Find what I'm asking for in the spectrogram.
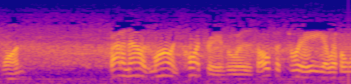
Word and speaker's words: Coughtry: Cawtry is the way fellow pronounces his name. It's spelled C-O-U-G-H-T-R-Y, but he pronounces it Cofftree.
